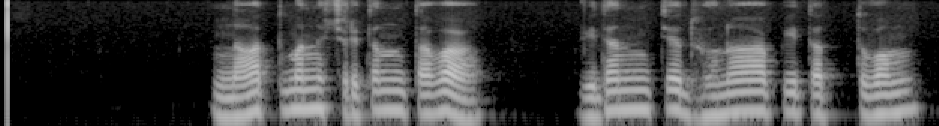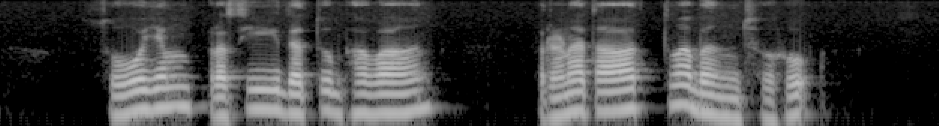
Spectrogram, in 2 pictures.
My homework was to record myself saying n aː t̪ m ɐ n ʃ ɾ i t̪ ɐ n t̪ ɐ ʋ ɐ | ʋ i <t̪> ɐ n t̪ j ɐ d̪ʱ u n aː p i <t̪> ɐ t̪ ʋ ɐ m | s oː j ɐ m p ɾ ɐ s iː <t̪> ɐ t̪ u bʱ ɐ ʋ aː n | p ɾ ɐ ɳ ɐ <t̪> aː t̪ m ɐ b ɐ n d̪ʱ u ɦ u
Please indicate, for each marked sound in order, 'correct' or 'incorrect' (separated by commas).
incorrect, correct, incorrect, correct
